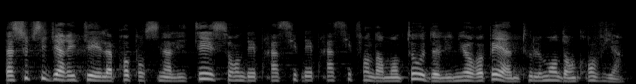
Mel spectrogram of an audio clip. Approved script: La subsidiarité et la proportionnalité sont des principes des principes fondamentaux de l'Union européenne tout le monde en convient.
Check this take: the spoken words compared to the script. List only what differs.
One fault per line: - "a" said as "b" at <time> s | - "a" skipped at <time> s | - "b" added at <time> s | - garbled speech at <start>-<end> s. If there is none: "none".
none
